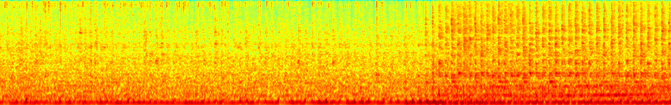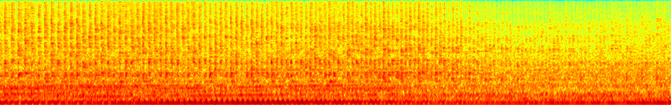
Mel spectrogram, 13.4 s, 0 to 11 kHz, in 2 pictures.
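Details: Restored 1921 American LaFrance fire engine getting under way down the street: a steady, even low four-cylinder beat pulling smoothly, no knocks or misses; fine restoration, healthy normal running.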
